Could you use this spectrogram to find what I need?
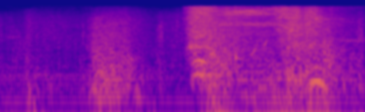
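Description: A magical burst crackles and chimes loudly.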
